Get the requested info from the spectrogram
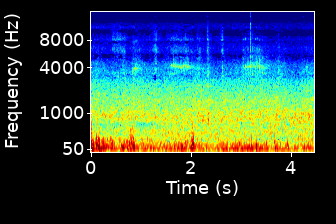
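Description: Wind rumbling unevenly on a phone microphone, with a single light click about two seconds in.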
